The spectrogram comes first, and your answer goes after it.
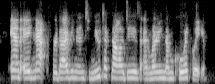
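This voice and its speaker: A woman with a Wisconsin accent and a fairly high pitch speaks at a fairly quick pace, with a dry sound with no echo and a quiet background. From Wisconsin, US Midwest. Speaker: event host. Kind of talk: event hosting, partly scripted. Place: home room.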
